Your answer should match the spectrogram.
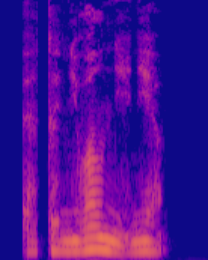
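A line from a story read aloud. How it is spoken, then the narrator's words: Muffled, flat. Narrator (Russian): сказал он глухо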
